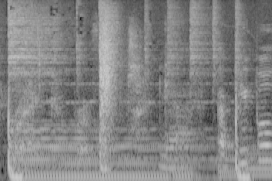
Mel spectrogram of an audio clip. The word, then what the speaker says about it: Renk: Ellen, how do you pronounce your last name? Rank. Renk, perfect.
